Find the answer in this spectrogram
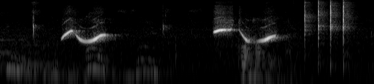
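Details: Pet talking parrot that the owners call a Bhojpuri speaker, filmed while hungry and asking for roti. Two loud whistles, each rising, dipping, then sliding down, are followed by a quick series of sharp clicks and snorts in a quiet room.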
